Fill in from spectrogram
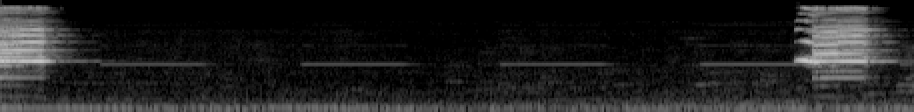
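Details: Black-capped lory, said to be vocal, with the tail of one shrill screech and a full buzzy screech about four seconds later, over a soft low hum.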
